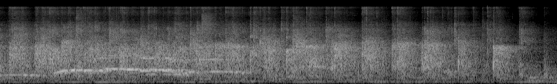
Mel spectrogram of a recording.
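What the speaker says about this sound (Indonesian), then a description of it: "Oke, tepuk tangan untuk kita semua." A classroom group applauds together, steady dense clapping filling the room for several seconds with a few voices calling out at the start before the clapping thins slightly toward the end.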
